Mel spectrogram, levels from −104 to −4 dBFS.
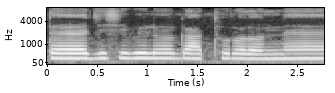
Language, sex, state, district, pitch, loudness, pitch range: Chakma, female, Tripura, Unakoti, 225 Hz, -14 LUFS, 215-225 Hz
